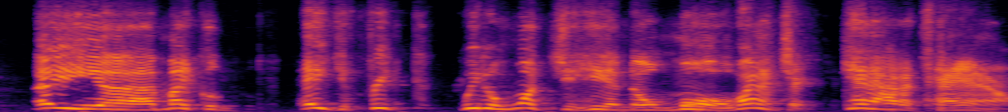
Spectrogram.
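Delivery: put-on tough-sounding New York accent throughout. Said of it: "[name]'s New Yorker accent is pretty good".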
